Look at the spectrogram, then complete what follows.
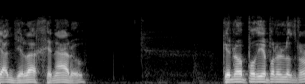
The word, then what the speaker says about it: Gennaro: En este caso, Genaro, pues debe ser Genaro, me imagino, que la G será pronunciada como Y, pero no sé, podría haberle puesto otro nombre.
